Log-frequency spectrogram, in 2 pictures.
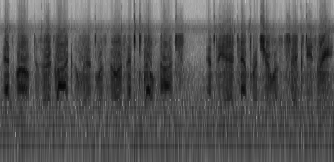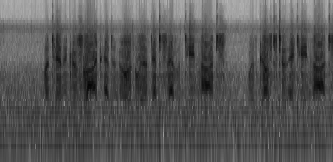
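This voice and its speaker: Low mechanical guy voice reading the weather over a hissy radio. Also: moderate pace. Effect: heard over a weather radio. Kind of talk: automated forecast reading. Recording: noisy radio reception with hiss.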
